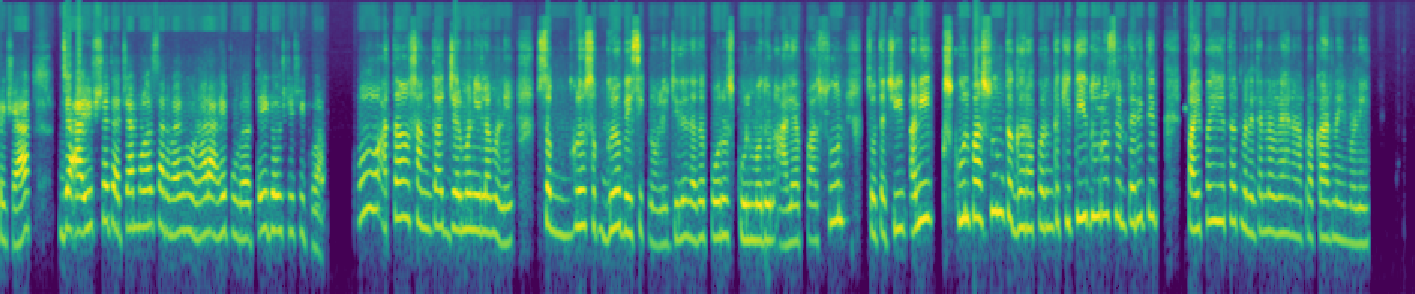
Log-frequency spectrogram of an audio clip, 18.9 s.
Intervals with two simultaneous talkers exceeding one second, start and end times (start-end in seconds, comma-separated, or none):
none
